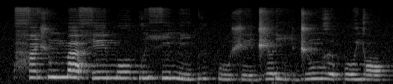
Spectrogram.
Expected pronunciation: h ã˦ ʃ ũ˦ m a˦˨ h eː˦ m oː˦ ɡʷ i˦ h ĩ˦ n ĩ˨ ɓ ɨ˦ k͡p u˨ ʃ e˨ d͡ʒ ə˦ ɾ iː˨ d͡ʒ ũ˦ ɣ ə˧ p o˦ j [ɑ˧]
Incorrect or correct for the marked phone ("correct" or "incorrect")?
incorrect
